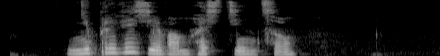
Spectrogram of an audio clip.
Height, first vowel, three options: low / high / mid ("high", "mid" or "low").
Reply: mid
